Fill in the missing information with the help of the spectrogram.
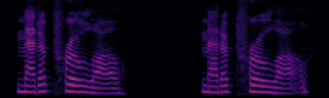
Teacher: Can you hear the emphasis on met and pro?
